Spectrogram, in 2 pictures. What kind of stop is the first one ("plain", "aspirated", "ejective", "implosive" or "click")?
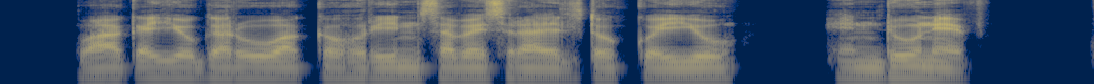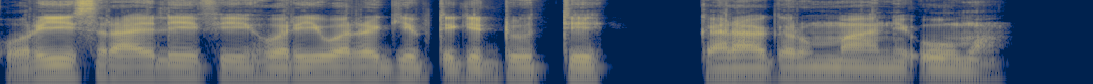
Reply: ejective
